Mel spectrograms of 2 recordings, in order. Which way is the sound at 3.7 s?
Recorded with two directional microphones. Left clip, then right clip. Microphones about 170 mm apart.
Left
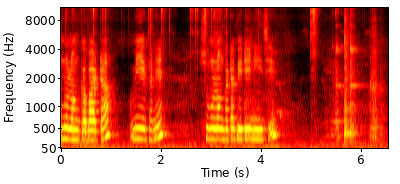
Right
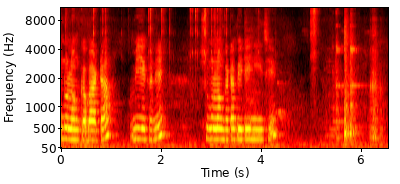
50° left (ahead or behind).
